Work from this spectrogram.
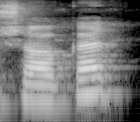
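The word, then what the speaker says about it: شوکت: 'शीन' में 'श' का उच्चारण ज़ोरदार होता है। और 'वाह', 'शौ' यह हो जाएगा, इसलिए शौकत।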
